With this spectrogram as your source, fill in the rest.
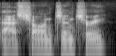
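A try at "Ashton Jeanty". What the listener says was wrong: That is mispronounced, but correct. We put an R in there for no particular reason, but 3 points.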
